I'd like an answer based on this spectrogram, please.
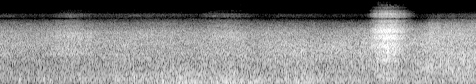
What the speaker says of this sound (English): It's quite windy and quite breezy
